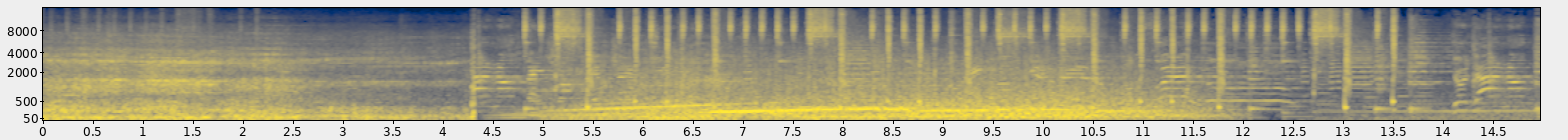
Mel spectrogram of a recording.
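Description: A CF Moto 675 SR sport motorcycle on a road trip in Switzerland roars loudly with heavy wind rush, its engine tone rising steadily mid-ride before easing and fading into lighter rumbling.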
